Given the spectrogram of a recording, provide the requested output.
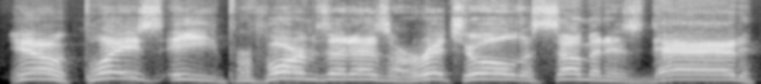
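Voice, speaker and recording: A man with a high, bright voice trades casual banter while explaining trivia. He is playfully condescending and needles his listeners. There is a creaky edge to the voice, and the sound is close and dry. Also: expressive, normal speed, dry recording. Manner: teasing, mock-condescending. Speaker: podcast guest, fan audio drama writer and voice actor.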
